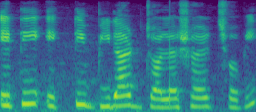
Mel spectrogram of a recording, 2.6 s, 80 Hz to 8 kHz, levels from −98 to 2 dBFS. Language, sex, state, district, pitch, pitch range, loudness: Bengali, female, West Bengal, Dakshin Dinajpur, 240 Hz, 225-270 Hz, -18 LUFS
